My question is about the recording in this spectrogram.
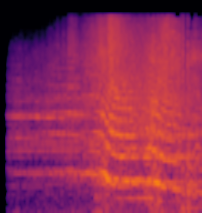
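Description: Electronic intro sting for a channel logo: a pitched sound fades in and swells, then glides down in pitch about a second in, over a rising hiss.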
